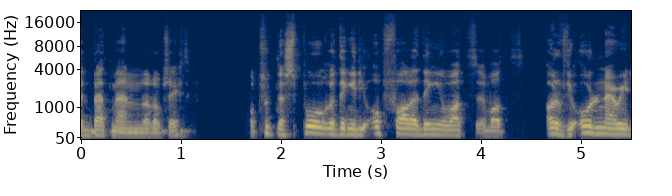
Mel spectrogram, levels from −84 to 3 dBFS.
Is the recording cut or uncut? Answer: uncut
